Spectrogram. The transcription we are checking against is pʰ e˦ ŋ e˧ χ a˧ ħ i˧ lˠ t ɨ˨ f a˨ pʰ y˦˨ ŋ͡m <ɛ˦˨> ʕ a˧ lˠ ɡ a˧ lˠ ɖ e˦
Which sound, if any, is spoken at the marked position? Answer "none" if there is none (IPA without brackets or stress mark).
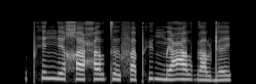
ɛ˨˦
